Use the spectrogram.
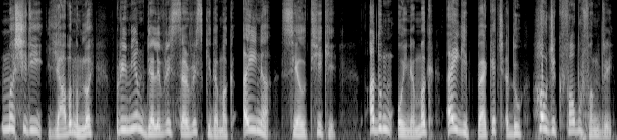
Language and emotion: Manipuri, angry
